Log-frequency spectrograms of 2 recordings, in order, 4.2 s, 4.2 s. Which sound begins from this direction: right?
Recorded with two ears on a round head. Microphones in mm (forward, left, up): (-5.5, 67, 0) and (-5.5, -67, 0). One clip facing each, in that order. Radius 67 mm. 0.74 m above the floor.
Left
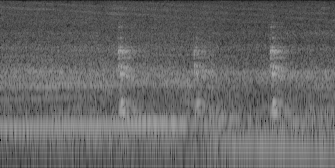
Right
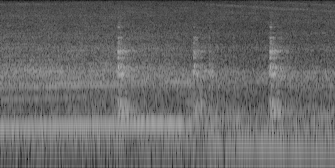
Ticking, at 1.4 s.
